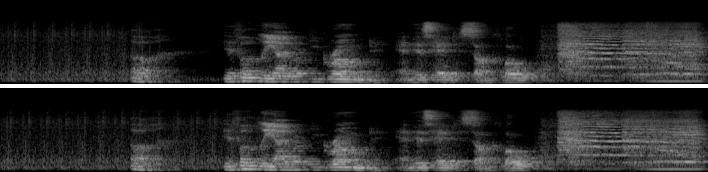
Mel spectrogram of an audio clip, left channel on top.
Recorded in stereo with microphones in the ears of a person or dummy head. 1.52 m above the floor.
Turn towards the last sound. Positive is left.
turn(degrees=-20)  # may be behind; listen again after turning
